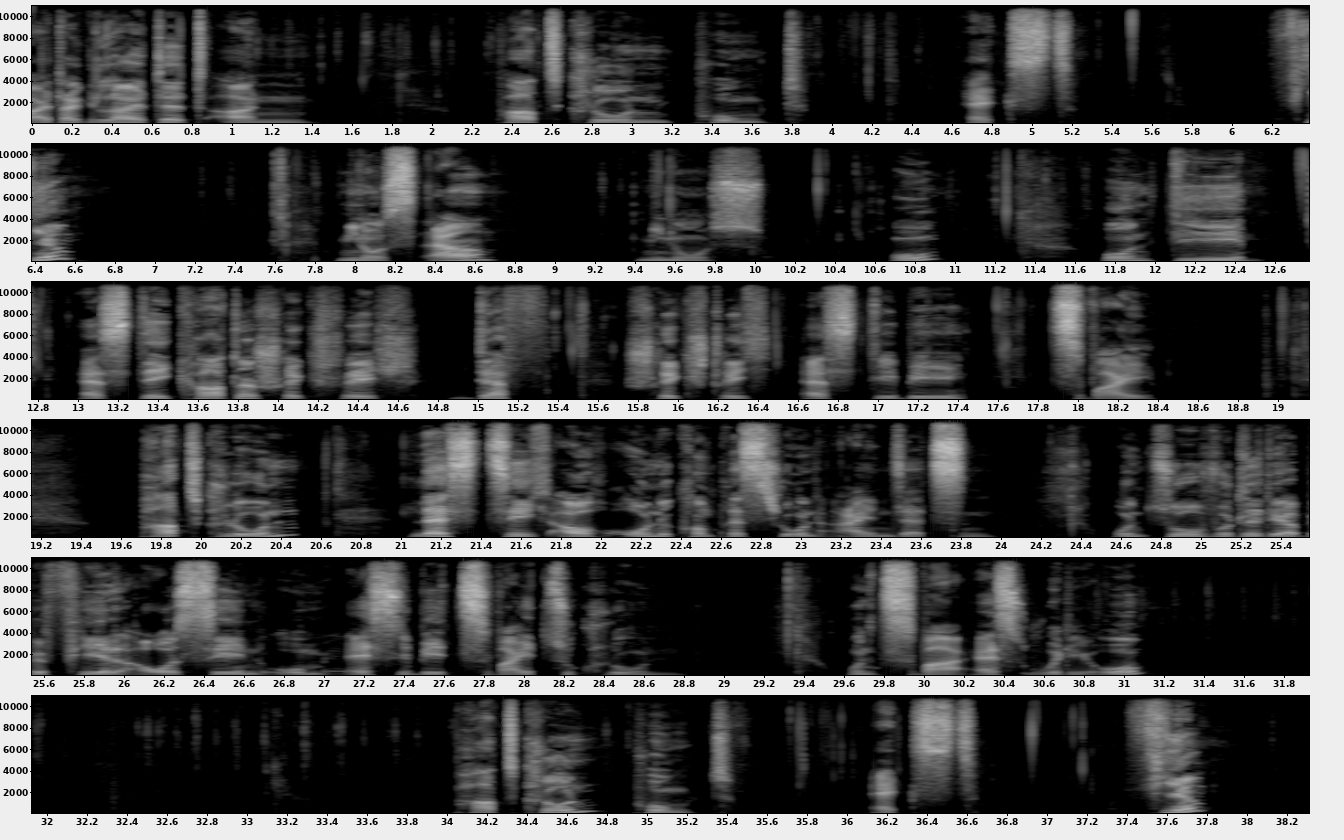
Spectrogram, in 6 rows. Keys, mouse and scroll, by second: 0.3-5.2 typing, 7.3-8.6 typing, 9.8 o, 10.9-12.7 typing, 15.1-17.1 typing, 28.8 BackSpace, 32.2-36.3 typing.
